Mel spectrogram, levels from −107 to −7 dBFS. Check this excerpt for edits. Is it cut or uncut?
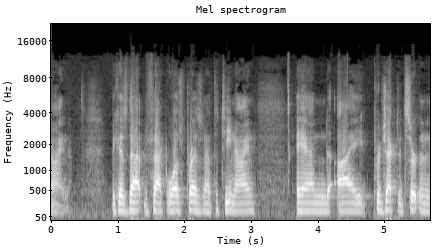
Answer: uncut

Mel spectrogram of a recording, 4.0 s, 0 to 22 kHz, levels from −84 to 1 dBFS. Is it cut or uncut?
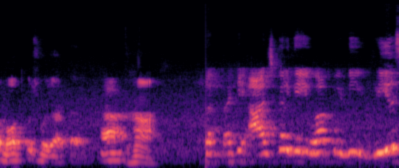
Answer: cut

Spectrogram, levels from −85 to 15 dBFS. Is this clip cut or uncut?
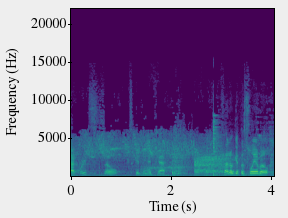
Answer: cut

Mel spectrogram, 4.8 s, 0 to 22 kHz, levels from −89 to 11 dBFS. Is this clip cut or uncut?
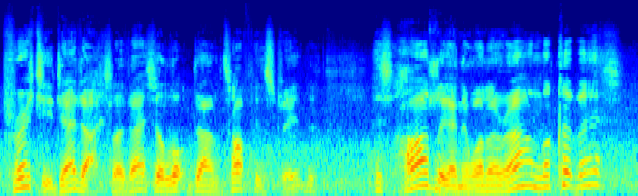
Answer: uncut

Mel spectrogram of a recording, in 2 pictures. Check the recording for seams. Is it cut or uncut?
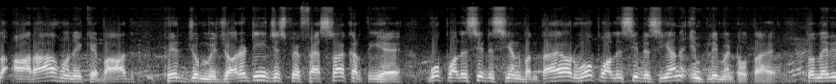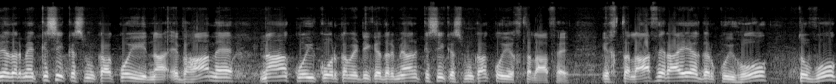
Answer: uncut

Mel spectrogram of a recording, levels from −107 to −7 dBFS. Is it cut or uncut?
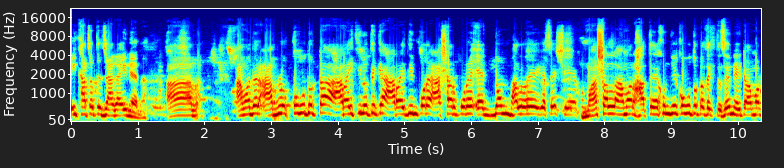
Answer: cut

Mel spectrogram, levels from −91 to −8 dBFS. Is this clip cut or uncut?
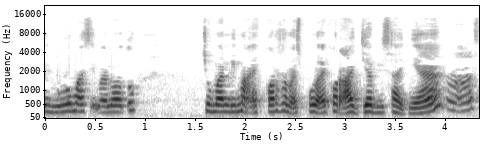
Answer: uncut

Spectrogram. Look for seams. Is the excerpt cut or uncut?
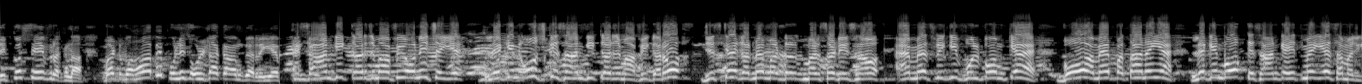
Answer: cut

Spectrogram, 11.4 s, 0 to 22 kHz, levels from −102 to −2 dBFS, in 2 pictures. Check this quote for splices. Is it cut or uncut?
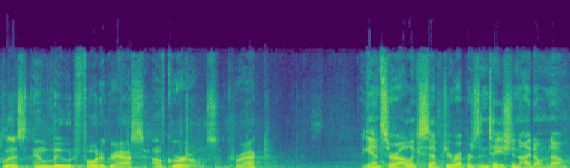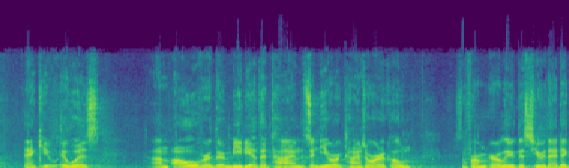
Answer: cut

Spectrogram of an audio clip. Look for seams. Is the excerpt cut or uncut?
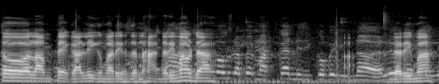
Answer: uncut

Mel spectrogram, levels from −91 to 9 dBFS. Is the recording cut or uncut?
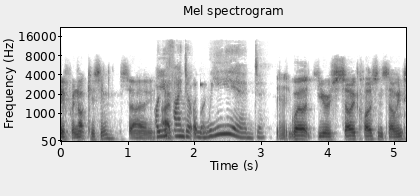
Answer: uncut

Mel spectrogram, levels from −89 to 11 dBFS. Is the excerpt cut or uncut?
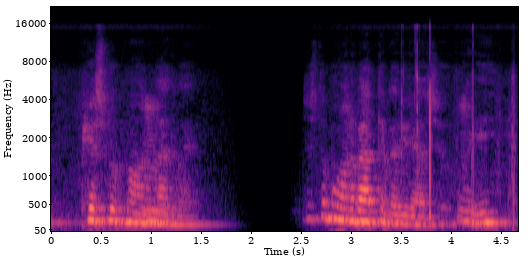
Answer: cut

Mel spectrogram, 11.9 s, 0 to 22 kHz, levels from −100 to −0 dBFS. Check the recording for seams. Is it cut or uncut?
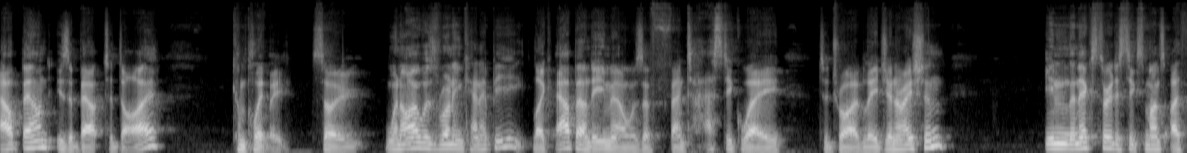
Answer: uncut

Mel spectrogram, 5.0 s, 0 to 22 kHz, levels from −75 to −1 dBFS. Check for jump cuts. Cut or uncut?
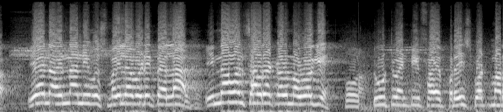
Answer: cut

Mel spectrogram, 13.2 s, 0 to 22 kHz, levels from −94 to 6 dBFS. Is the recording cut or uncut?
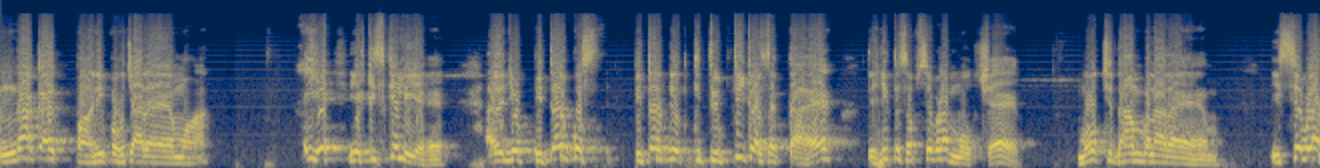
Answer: uncut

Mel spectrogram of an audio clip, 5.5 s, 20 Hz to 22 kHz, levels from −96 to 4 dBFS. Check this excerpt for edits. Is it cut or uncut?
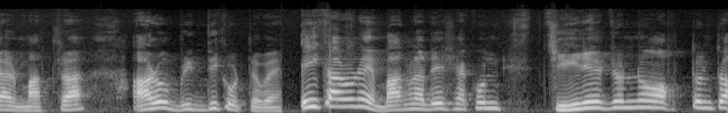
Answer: cut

